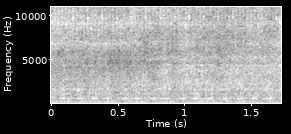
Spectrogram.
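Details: BMW M42B21 four-cylinder engine ("Mighty Mouse") just started after oil pump replacement, oil pressure up: smooth, even idle with a steady low drone, no knocks or ticks. Normal idle.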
